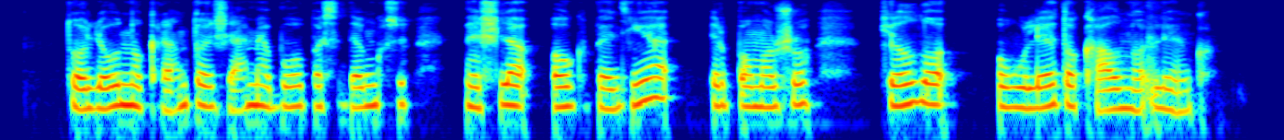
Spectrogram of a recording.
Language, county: Lithuanian, Vilnius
